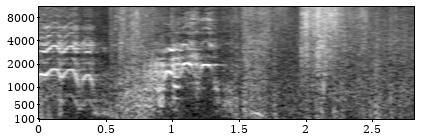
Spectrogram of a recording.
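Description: A horse in the video game Rise of the Ronin lets out a clear, loud whinny followed by the clip-clop of hooves, all set against a steady bed of game ambience.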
